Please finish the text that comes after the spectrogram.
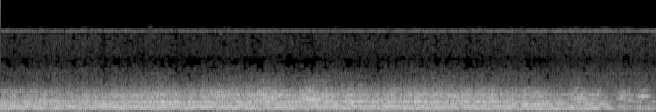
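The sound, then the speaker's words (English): A train rumbles along the tracks as it climbs through the Cajon Pass, loud and continuous for several seconds, with a dense droning, tonal quality throughout and no voices. “The three Los Angeles detectives climb through the Cajon Pass aboard one train.”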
